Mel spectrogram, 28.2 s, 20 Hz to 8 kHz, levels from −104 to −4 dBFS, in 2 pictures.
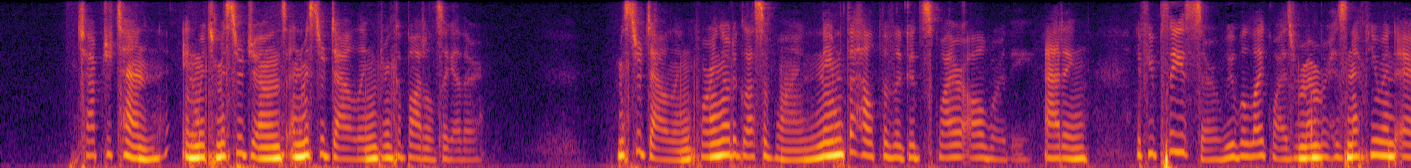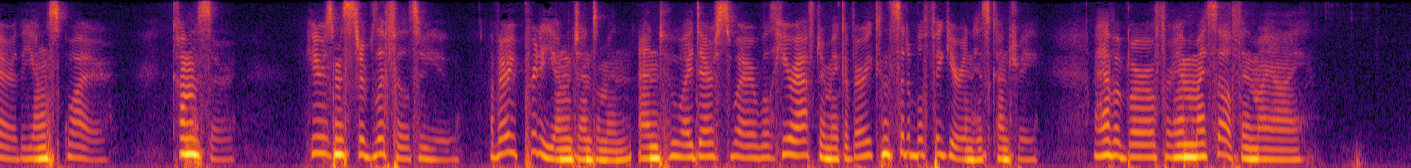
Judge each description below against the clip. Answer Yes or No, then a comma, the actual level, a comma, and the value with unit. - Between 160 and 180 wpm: Yes, average, 175 wpm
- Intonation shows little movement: No, average, 4.3 semitones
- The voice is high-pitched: Yes, high, 215 Hz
